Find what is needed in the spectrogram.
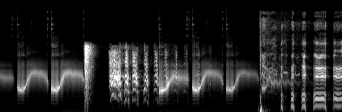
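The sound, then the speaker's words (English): A loud run of cartoon sound effects: springy, wobbling boings repeat in a steady rhythm, broken by sharp slap-like smacks, with a rapid warbling burst near the end and no talking. “Spring Hill Jack Slap.”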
